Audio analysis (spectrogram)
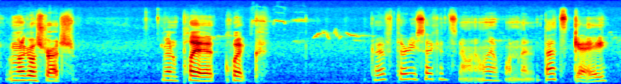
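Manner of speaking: ordinary talk, nothing marked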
